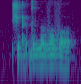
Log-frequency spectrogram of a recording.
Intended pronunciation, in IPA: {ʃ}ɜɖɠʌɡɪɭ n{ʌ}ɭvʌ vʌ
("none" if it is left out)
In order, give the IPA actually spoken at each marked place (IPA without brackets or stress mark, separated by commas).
ʃ, ɒ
